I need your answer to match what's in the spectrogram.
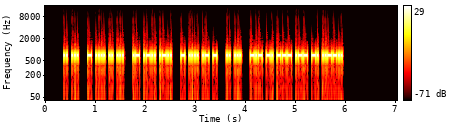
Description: Morse code, heard as a keyed tone, about 43 wpm, 700 Hz. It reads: IS THIS ALL THAT IS KNOWN?
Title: Sentences from Top 1000 Words - Review Part 3 - 45wpm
